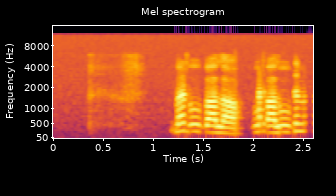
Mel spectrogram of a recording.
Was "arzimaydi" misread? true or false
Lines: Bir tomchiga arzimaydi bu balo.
true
